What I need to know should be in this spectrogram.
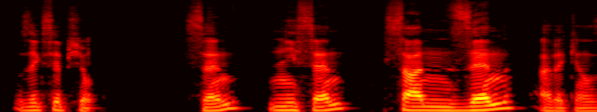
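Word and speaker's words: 三千: Sen, nisen, sanzen avec un Z, yonsen, gosen, rokusen, nanasen, hassen et kyusen. Donc sanzen et non pas sansen et hassen avec un double S.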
